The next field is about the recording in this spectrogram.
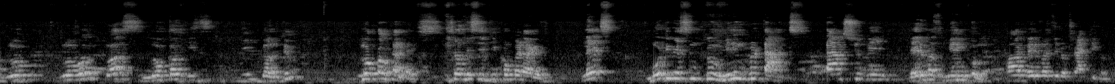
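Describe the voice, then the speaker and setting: A man with a Nepali accent giving a conference talk on English teaching, with many "you know" fillers and repeated key words. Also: high-pitched. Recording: roomy hall from far off, noisy.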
